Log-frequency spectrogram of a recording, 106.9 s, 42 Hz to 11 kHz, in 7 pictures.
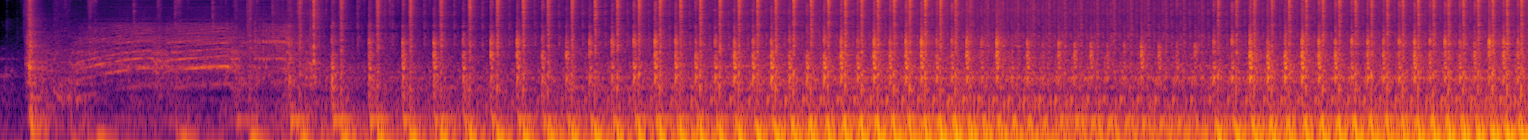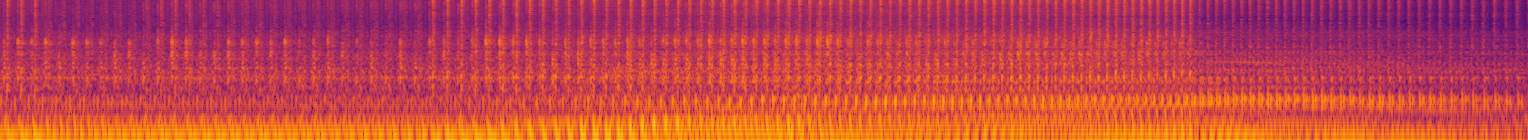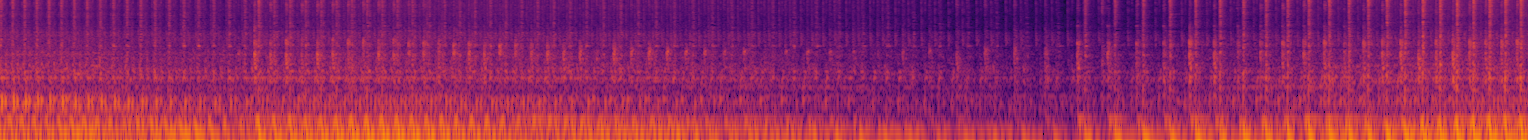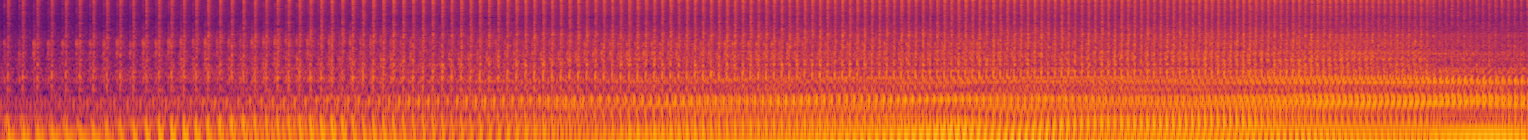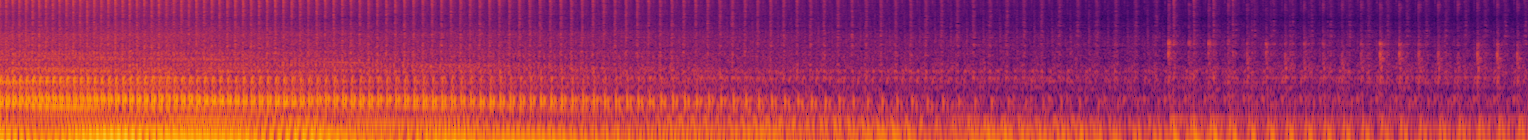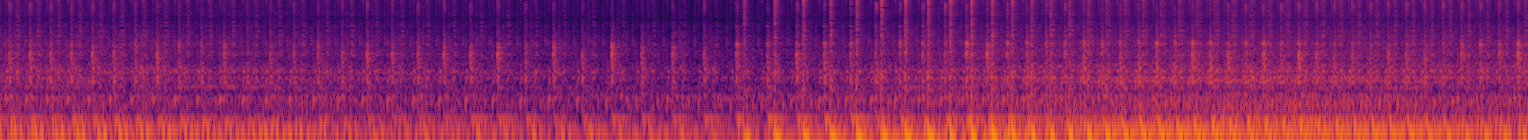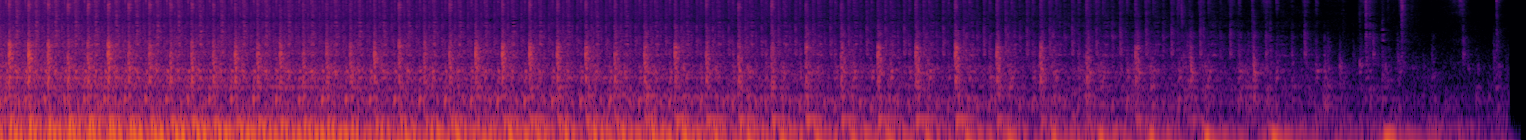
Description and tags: Porsche Allgaier 1957 12 hp
the sound of a Porsche Allgaier tractor from 1957 with 12 hp, recorded in a barn using a Roland R-05 recorder
old, Porsche, 1957, Allgaier, engine, tractor, sound-museum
